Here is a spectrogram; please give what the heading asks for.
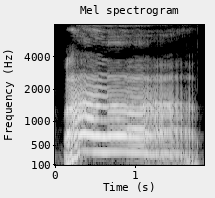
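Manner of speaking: very high scream of fright; terrified scream. A narrator's reading. Chauncey fleeing the giant, high terrified scream. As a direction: shriek in sudden panic. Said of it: "screamed Chauncey".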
